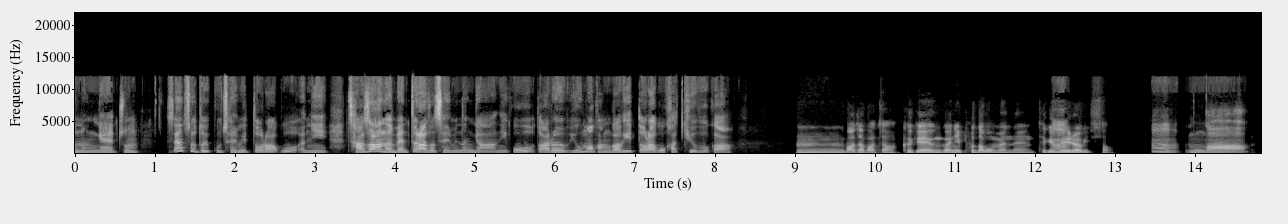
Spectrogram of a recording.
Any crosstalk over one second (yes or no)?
no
